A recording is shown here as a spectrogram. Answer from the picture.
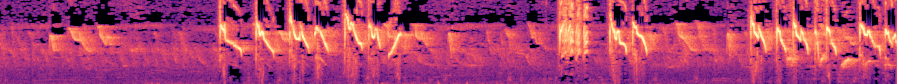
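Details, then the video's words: Oriental white-eye, a song used to stir emotion and breeding urge in other white-eyes; quiet opening, then clusters of high, sharp, downward-sliding chirps in quick bursts with short pauses. "Pendongkrak Emosi Pleci Tercepat agar Pleci cepat Ngalas gacor buka paruh || Pancingan Pleci"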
